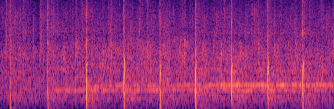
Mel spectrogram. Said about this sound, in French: Je voudrais juste vous inviter à saluer Dieu avec deux mains d'acclamation.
